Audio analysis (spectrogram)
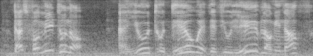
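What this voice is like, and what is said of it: Mexican accent. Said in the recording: “Why do they sound like they have Mexican accents now?”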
